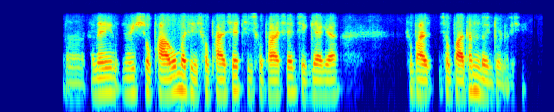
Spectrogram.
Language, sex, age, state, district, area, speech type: Manipuri, male, 18-30, Manipur, Kakching, rural, conversation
